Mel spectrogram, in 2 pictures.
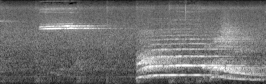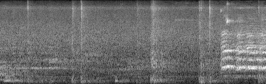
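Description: A short referee's whistle about a second in, then a person's long drawn-out shout from about three seconds in, held and then sliding down in pitch. Near the end, a couple of sharp hits as play resumes, with another voice starting.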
